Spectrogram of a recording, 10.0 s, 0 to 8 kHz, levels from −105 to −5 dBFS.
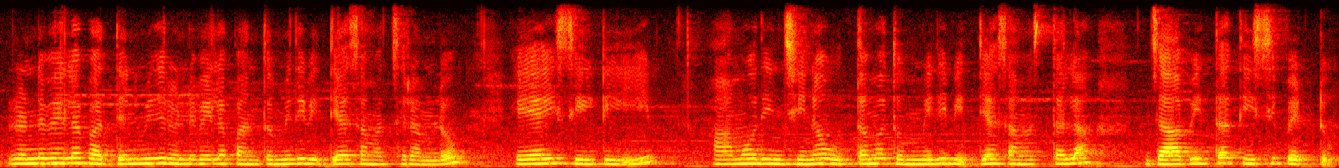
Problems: constant background noise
